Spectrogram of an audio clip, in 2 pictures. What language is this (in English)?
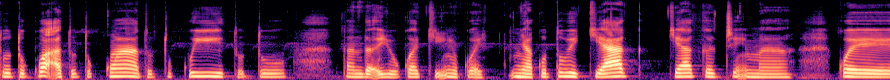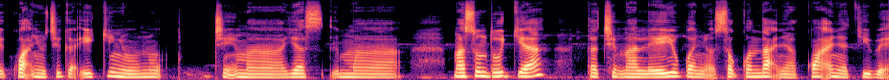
Tututepec Mixtec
